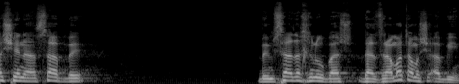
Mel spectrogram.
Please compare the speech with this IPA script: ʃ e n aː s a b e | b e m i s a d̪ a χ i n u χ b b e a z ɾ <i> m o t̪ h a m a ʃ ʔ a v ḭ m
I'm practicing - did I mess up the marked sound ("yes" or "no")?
yes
